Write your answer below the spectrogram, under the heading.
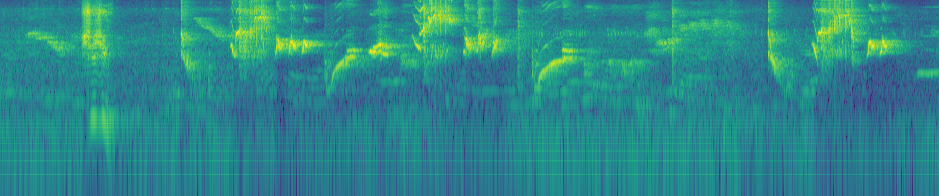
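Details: White-rumped shama singing a rich, varied sequence of bright whistles, swooping slurred notes and sharp downstrokes in bursts, used to make a kept bird sing.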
